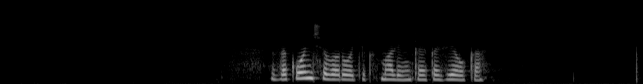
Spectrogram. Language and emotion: Russian, neutral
